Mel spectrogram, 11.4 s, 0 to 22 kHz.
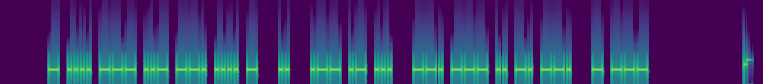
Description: Morse code, heard as a keyed tone, about 25 wpm, 700 Hz. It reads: THOUGHT I WAS GOING TO
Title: Sets of 5 Words Encore2 25wpm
